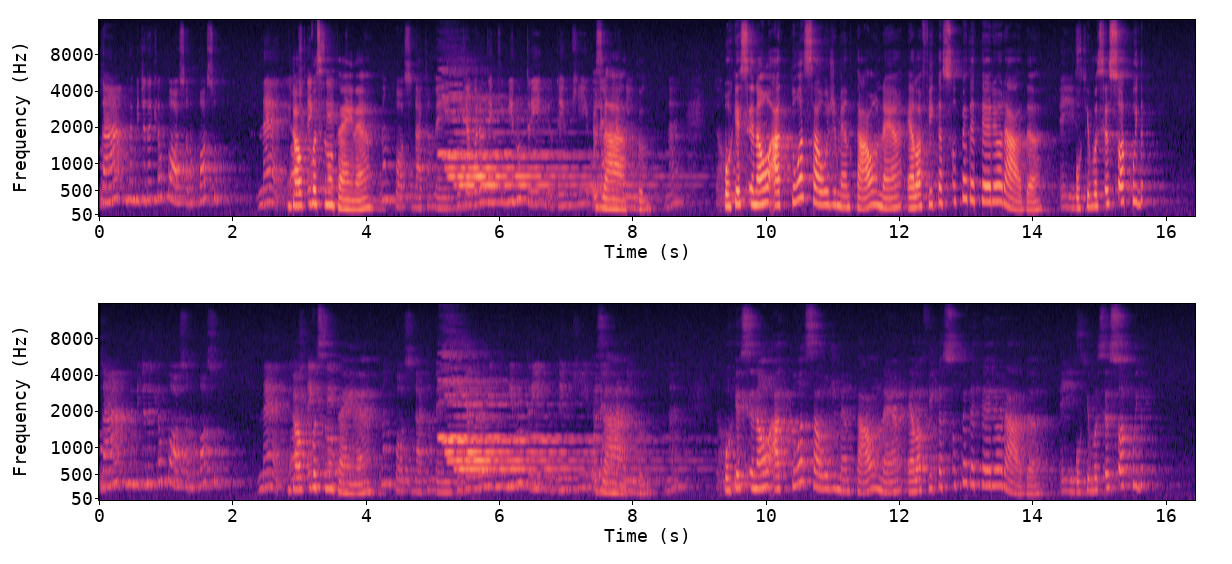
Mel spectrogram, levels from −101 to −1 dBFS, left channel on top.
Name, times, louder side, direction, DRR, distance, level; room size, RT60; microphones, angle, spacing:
voice 1, 0.0-1.8 2.3-3.5 4.2-8.1 8.5-8.7 9.2-9.7 12.3-12.5 14.4-15.0, left 2 dB, 45° left, 6 dB, 1.4 m, -42 dB
voice 2, 2.8-4.1 7.4-8.3 9.4-14.1 14.6-15.7, left 8 dB, 70° left, 15 dB, 0.3 m, -31 dB
sound 1, 5.1-8.2, right 1 dB, 10° right, 2.4 m, -33 dB
13.0 x 12.0 x 5.7 m, 1.5 s
head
